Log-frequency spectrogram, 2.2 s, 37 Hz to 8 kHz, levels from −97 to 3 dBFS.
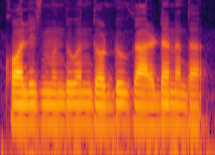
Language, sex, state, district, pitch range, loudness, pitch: Kannada, male, Karnataka, Bidar, 105-110 Hz, -19 LUFS, 110 Hz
